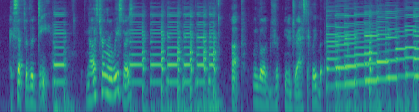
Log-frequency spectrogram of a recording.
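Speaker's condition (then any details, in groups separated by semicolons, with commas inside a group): No condition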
